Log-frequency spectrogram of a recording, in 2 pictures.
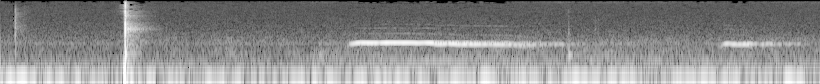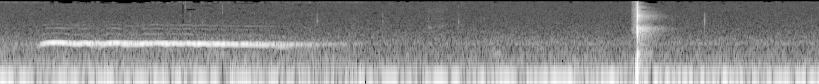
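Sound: owl hooting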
